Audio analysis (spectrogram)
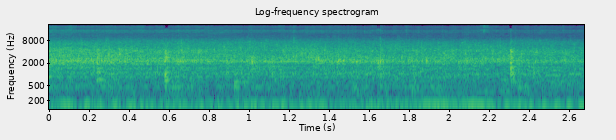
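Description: Curry leaves and dried red chillies frying in hot oil make a continuous close sizzling crackle with small pops, steady and fairly loud throughout.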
